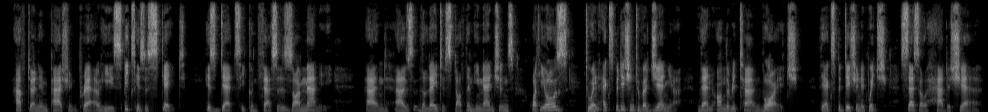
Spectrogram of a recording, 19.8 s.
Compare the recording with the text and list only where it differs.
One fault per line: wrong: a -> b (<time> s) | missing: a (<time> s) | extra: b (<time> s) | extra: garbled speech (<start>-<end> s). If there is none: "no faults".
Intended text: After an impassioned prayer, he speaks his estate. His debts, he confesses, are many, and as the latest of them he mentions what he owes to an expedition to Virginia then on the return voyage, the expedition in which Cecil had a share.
no faults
